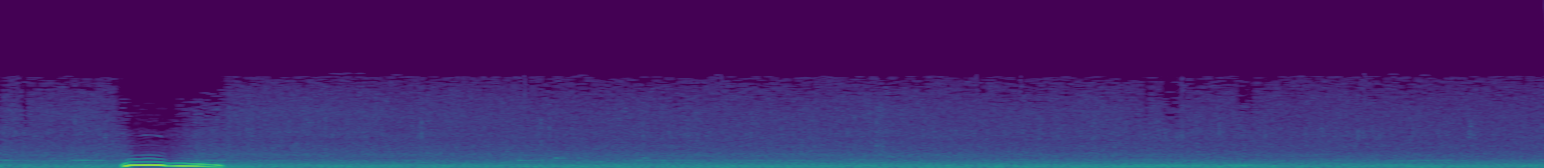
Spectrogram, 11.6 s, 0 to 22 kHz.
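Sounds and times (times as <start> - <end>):
Eurasian eagle-owl Bubo bubo booming hoot at Marianka, Slovakia: 0.9 - 1.7.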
